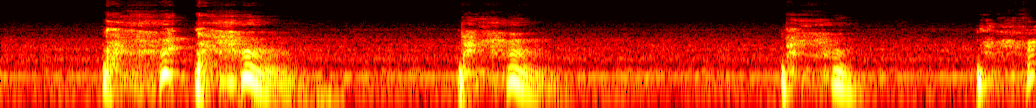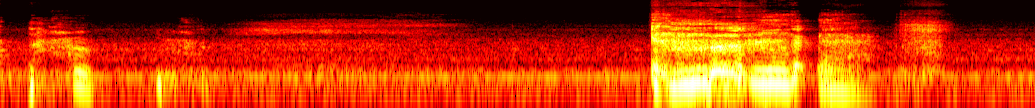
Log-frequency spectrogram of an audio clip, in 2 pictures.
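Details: Several deep, rattly coughs in bursts with throat clearing from a sick adult man with a very stuffy nose; wet productive cough with mucus.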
